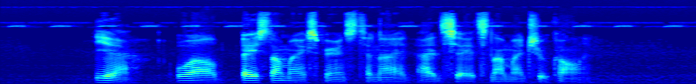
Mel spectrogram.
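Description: A young man speaks quietly and earnestly nearby.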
